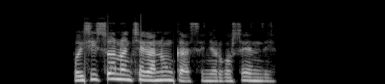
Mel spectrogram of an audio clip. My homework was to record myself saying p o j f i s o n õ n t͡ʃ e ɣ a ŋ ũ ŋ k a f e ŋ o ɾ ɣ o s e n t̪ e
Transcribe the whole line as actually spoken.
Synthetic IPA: p o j s i s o n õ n t͡ʃ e ɣ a n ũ ŋ k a s e ɲ o ɾ ɣ o s e n d̪ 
